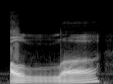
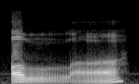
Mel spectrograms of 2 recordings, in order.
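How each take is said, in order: No difference in how they are said.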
